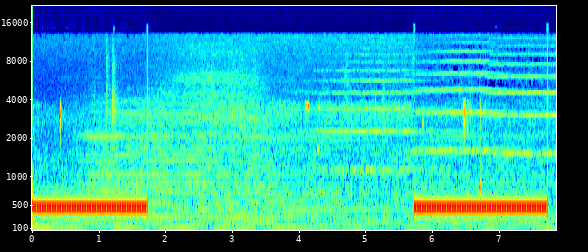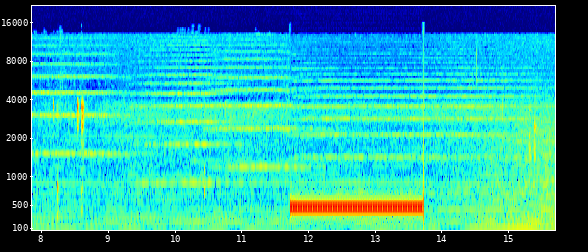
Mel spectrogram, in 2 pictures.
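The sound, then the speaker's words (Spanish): Ringback tone of an outgoing telephone call: three steady, mid-pitched tones of about two seconds each, separated by gaps of about four seconds, over a low background hum. “vamos a marcarle otra vez a ver si contesta”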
